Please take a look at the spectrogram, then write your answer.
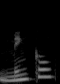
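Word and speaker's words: Mincle: Is that pronounced mink? Yes, mink.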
